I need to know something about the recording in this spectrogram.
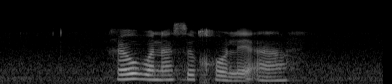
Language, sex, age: Northern Sotho, female, 22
